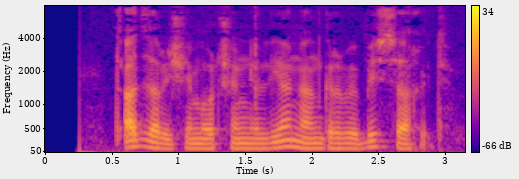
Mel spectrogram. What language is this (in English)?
Georgian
